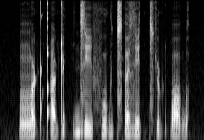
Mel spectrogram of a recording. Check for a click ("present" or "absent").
absent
